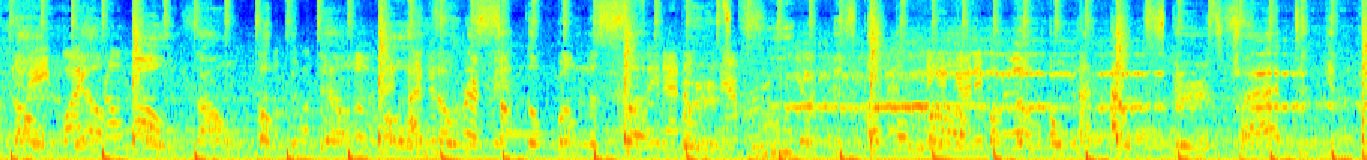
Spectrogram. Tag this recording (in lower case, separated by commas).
music, car passing by, speech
